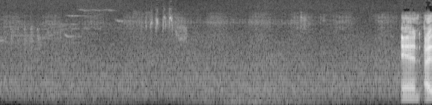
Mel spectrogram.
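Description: Wind rustles softly through tall crops.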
